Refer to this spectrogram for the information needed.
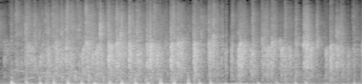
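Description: An audience applauds the second-place entry announced at a competition, many hands producing dense, sharp overlapping claps that stay loud and even throughout, with no voices standing out.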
